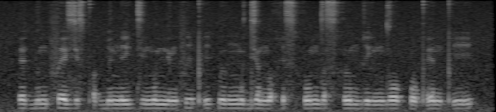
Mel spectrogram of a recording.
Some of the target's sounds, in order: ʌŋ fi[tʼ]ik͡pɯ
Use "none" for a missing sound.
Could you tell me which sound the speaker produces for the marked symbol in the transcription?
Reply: pʼ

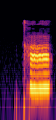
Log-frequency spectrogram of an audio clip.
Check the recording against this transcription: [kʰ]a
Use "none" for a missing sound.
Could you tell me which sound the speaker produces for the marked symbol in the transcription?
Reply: kʰ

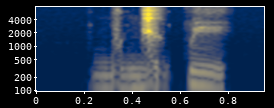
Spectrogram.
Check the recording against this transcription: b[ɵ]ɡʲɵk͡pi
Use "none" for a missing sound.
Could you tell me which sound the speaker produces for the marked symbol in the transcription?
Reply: ʊ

